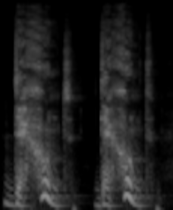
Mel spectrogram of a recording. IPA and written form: deːɐ̯ hʊnt (der Hund)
